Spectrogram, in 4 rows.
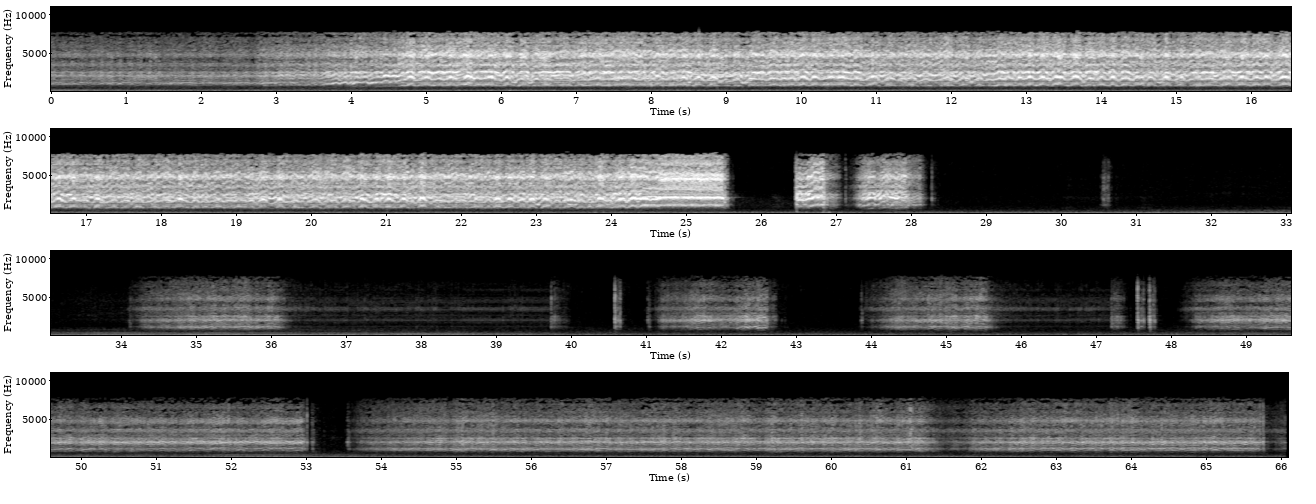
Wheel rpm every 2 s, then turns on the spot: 70, 100, 190, 210, 210, 210, 220, 220, 210, 200, 210, 210, 200, 100, 10, 0, 0, 50, 10, 0, 20, 30, 40, 0, 50, 70, 40, 60, 70, 70, 60, 60, 60.
none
